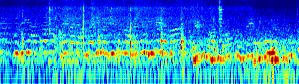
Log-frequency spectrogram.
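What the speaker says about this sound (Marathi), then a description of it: "पनीर टाकलं आपण त्याला व्यवस्थित हलवून घेऊया" Paneer and green peas are stirred in a frying pan, with soft scraping and tapping of a spatula against the pan in an irregular rhythm over a low background sizzle.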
